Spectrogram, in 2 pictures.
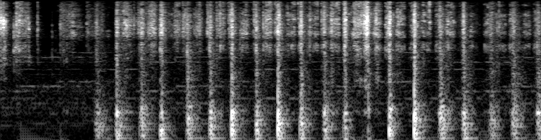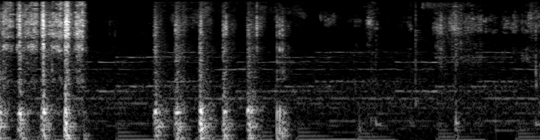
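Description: Plastic cup of freshly mixed dental stone tapped rapidly on a tabletop, about seven or eight knocks a second, to bring trapped air bubbles to the surface: a run of about four seconds, then after a short pause a second run of about a second.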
